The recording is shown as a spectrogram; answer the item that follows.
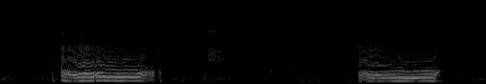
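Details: Pug deep asleep and dreaming, eyes seemingly open, makes two long groaning, tonal snores of about a second each, spaced roughly three seconds apart, with a faint snuffle between them.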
